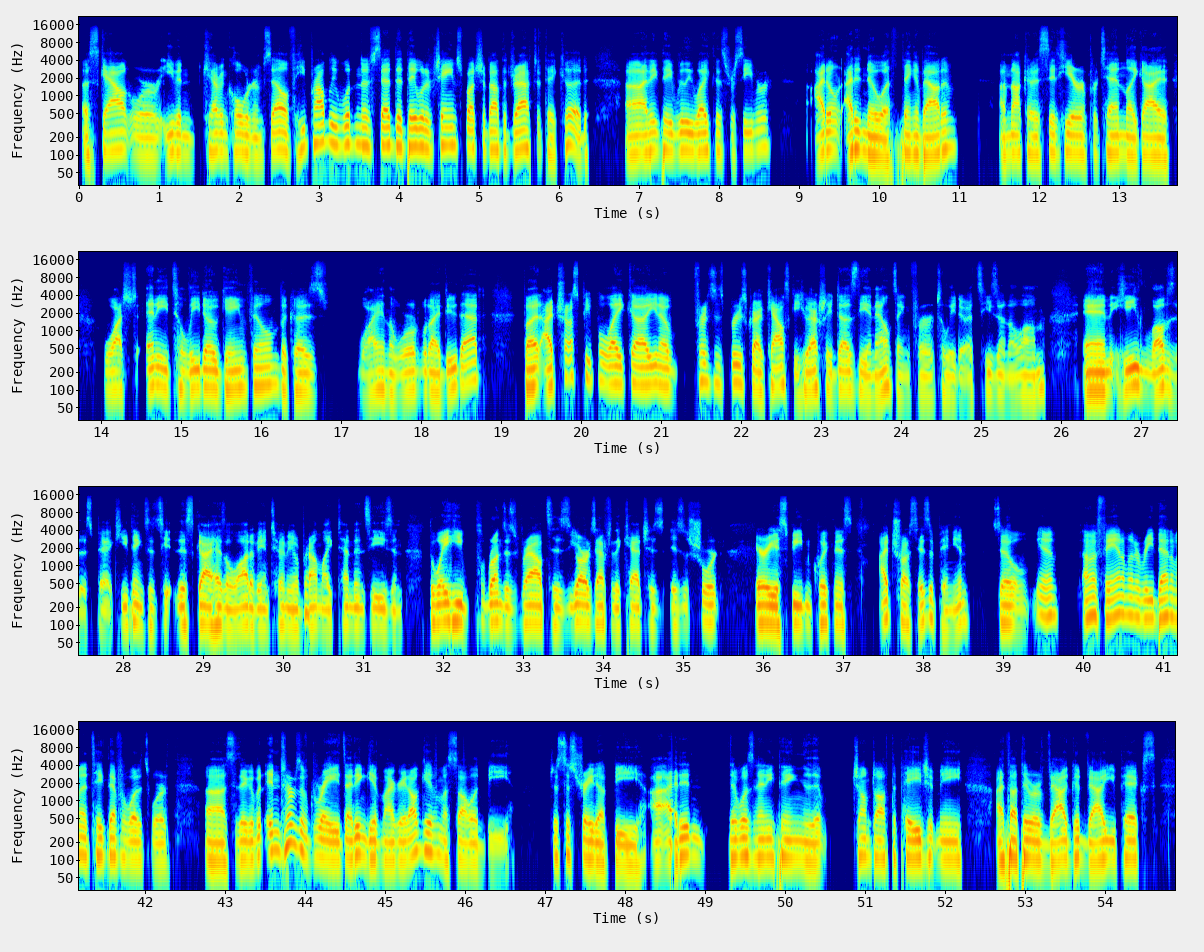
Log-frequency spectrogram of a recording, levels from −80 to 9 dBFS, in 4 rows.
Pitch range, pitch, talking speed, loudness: 100-120 Hz, 110 Hz, 215 wpm, -19 LUFS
